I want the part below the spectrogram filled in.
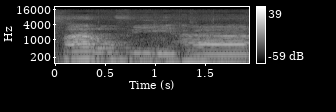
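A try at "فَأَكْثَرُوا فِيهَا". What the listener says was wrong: Runya kurang panjang.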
